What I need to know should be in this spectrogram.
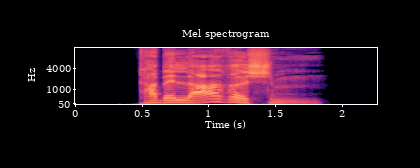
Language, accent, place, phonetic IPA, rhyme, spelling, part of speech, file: German, Germany, Berlin, [tabɛˈlaːʁɪʃm̩], -aːʁɪʃm̩, tabellarischem, adjective, De-tabellarischem.ogg
- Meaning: strong dative masculine/neuter singular of tabellarisch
